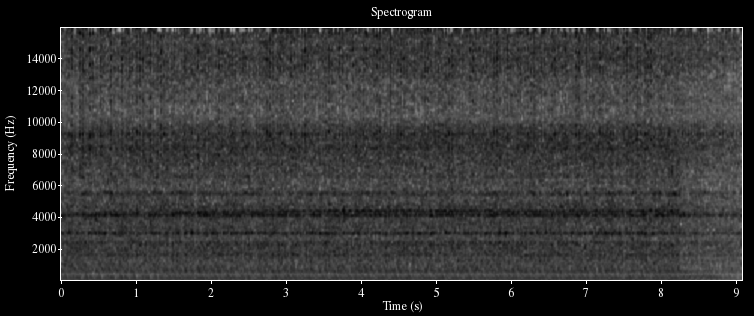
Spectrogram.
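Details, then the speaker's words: Rebuilt Cummins diesel in a C40 truck, after replacing the No. 6 injector: heavy, lumpy, uneven idle that never settles; it still runs rough, cause unknown. "Well, unfortunately, I have worked all day tirelessly and made absolutely no progress other than I've got the smoke to quit, but it just don't run right for some reason."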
